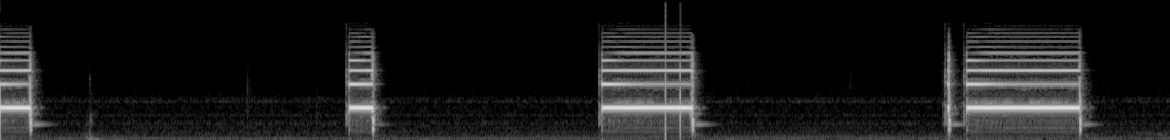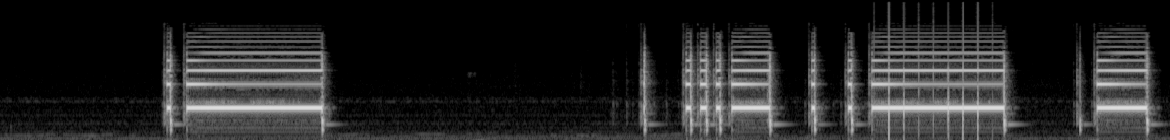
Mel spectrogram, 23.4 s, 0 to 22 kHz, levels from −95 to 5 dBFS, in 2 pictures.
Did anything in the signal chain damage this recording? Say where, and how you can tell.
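Yes: CD scratch ticks, at 6.66 to 7.99 s and again at 20.44 to 21.77 s, from the disc playback stage. Each burst is ten short ticks, roughly seven or eight a second, each only a few milliseconds long. The ticks are of uneven strength. That pattern comes from a surface blemish passing the laser once per revolution, wiping out more data than error correction can rebuild, so the player interpolates or mutes those samples.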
